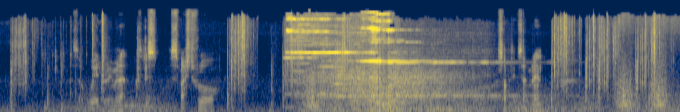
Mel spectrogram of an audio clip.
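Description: Footsteps crunch over broken debris.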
